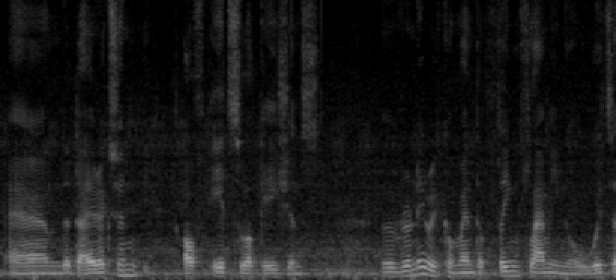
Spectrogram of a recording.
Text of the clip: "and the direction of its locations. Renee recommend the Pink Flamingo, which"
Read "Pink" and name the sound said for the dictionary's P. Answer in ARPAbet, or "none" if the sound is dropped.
F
